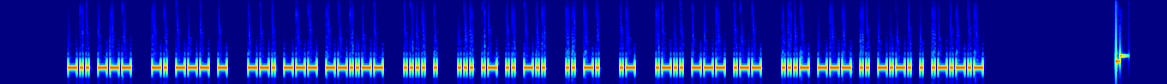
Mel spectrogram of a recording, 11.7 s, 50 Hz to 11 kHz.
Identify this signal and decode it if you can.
Morse code, heard as a keyed tone, about 40 wpm, 700 Hz. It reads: DO NOT GO, HE SAID IN A LOW VOICE.
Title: Sentences from Top 1000 Words - Review Part 1 - 40wpm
